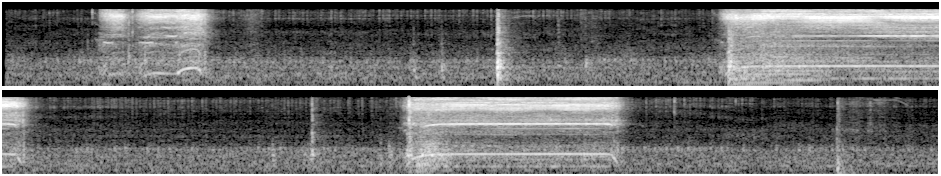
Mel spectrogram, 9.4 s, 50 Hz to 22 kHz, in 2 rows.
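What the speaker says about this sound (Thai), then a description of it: "เราจะเอาน็อต2ตัวตัวนี้ออกก่อนนะครับ" An electric screwdriver whirs in three separate bursts, one short and two longer, while two screws are backed out of a Canon G Series printer's scanner unit. Quiet gaps fall between the bursts, with a few small clicks.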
